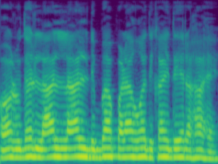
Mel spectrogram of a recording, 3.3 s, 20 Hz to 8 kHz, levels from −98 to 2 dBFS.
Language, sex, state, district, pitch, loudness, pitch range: Hindi, male, Bihar, Sitamarhi, 155 Hz, -12 LUFS, 145-160 Hz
